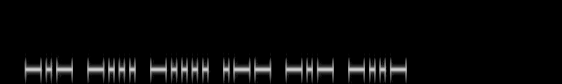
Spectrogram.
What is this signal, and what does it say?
Morse code, heard as a keyed tone, about 22 wpm, 700 Hz. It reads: KB6WKX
